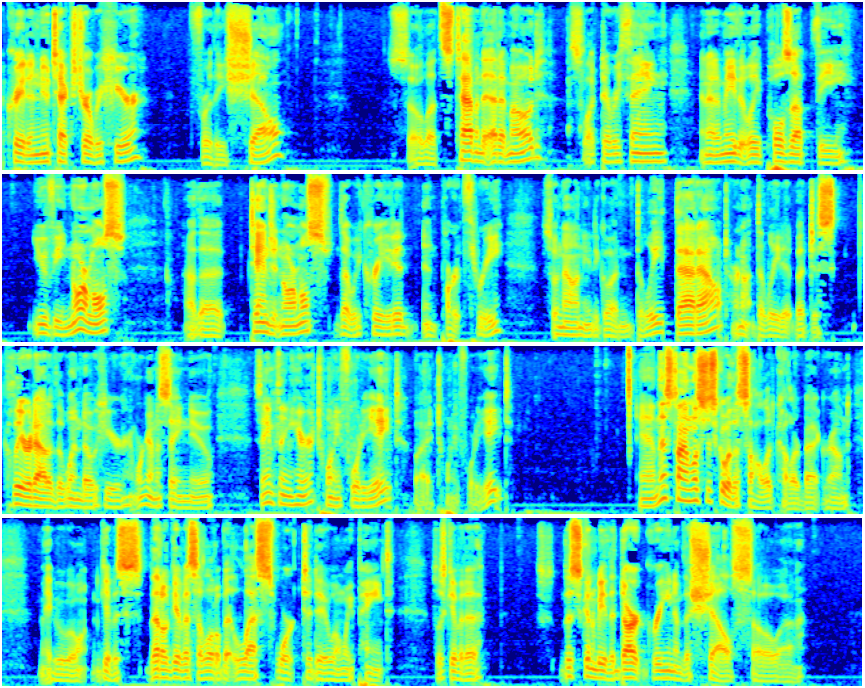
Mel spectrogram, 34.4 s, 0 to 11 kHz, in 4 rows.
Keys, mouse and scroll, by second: 2.3 click, 3.3 middle click, 4.8 Tab, 5.4 a, 5.7 a, 6.3 scroll down 1, 6.9 middle click, 8.7 click, 9.9 shift+middle click, 10.4 scroll up 1, 11.3 middle click, 14.7 click, 18.4 click.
